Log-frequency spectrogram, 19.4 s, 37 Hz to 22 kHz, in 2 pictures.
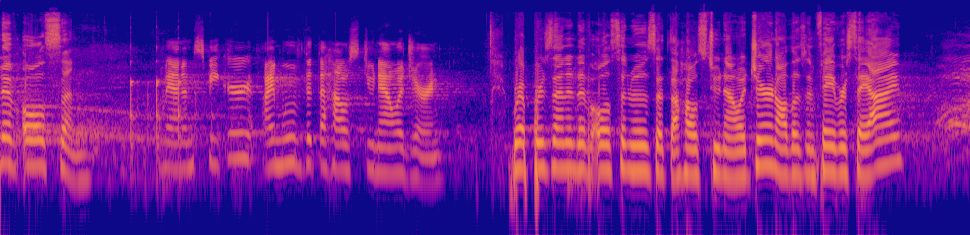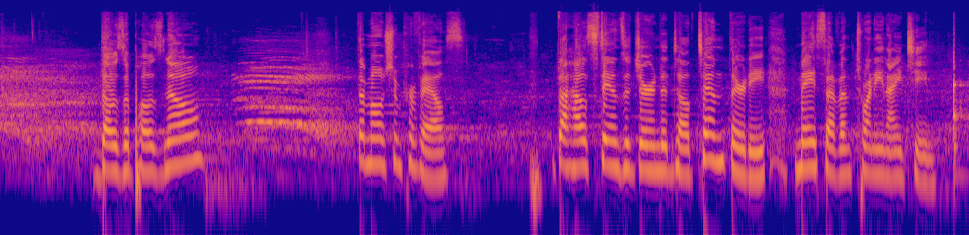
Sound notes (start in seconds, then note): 12.0 chorus of ayes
